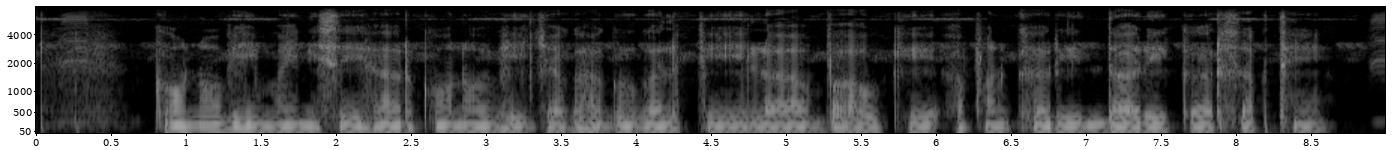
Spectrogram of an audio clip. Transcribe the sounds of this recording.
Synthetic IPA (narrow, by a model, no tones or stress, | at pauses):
kʰɔːnõbʱiməɪneseɦəɾkʰɔːnõbʱid͡ʒəɡəɡuːɡəlpeːlabaːwkʰeəpənkʰəɾiːd̪ːaːɾikəɾsəkt̪ẽː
